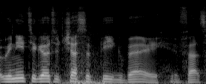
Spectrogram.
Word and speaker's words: Chesapeake Bay: Chesapeake Bay.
